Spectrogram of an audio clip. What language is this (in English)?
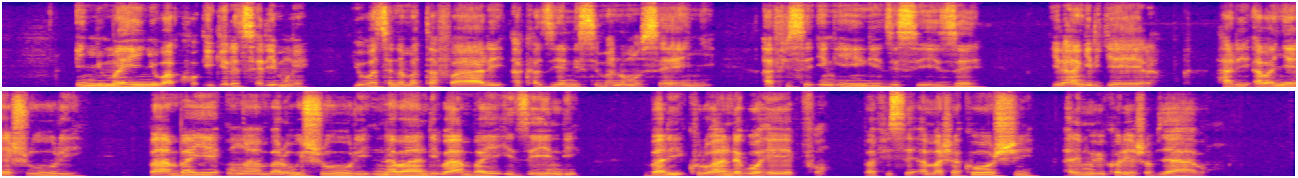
Rundi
